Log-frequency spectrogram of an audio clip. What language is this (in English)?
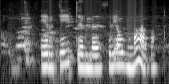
Icelandic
